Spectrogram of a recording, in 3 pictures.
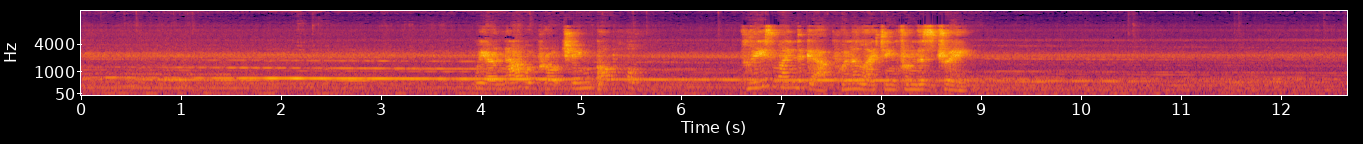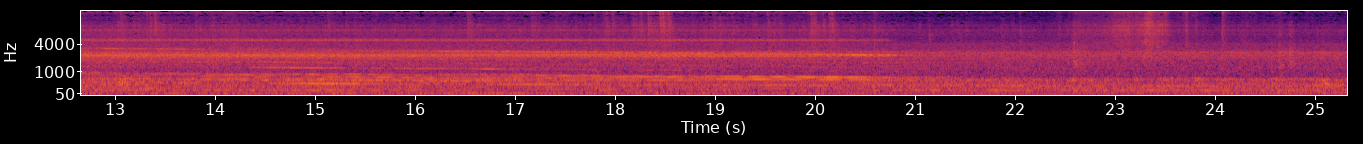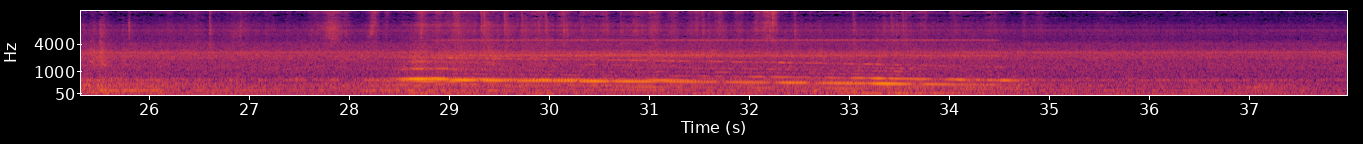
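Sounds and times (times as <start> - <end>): train carriage rumble: 0.0 - 37.9.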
